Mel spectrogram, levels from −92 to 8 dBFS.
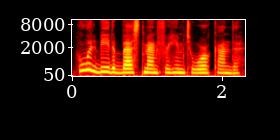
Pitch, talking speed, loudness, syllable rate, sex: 235 Hz, 285 wpm, -17 LUFS, 5.3 syllables/s, female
